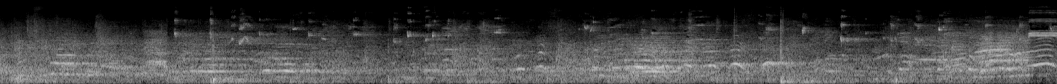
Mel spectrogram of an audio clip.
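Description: Gym sound of a basketball game: a basketball dribbled on a hardwood court, with short high squeaks of sneakers and voices of players and spectators echoing in a large hall.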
